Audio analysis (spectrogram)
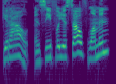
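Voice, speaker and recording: A woman voicing a calm, proud husband. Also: mid-range voice, moderate pace, dry recording, clean studio sound, pitched above the performer's own voice, natural voice. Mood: tender. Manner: easygoing, affectionate. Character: loving proud adult man, calm husband. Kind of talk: audiobook narration.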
